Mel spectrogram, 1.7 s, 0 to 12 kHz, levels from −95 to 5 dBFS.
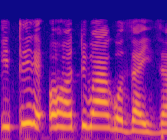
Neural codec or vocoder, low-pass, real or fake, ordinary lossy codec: none; 7.2 kHz; real; none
